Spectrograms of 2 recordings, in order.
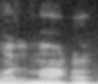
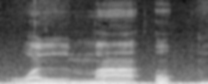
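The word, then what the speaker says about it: الماء: Wal mau ya pakai hamzah bukan pakai ain. Bukan wal mau tapi wal mau wal mau harun.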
